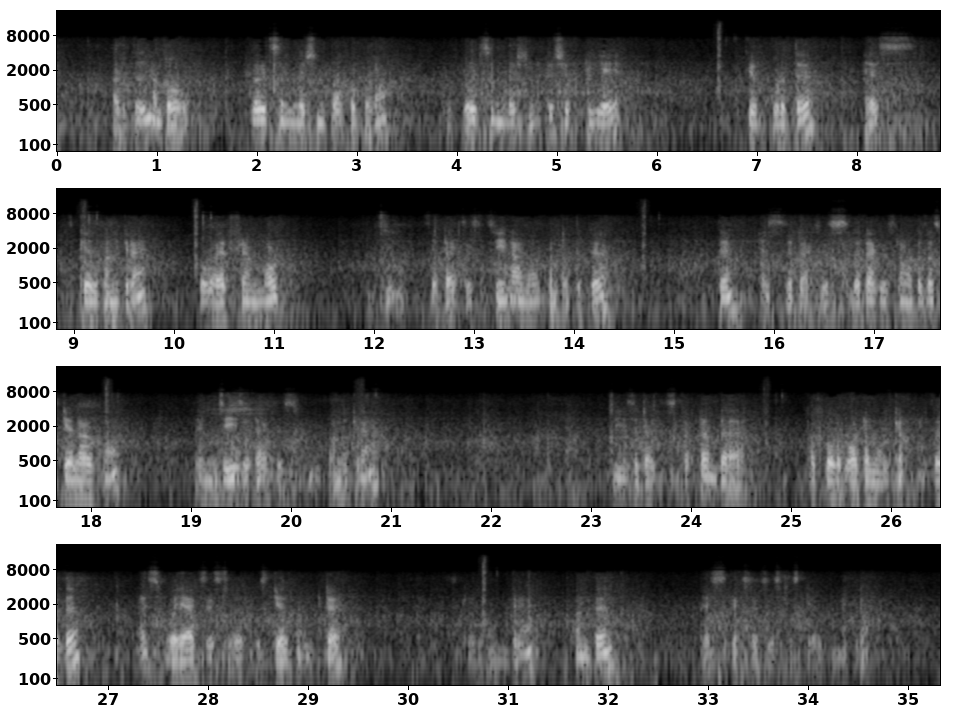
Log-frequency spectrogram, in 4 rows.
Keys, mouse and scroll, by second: 0.5-1.3 scroll down 2, 1.0 middle click, 2.1 middle click, 4.7 shift+a, 7.7 s, 10.2 click, 11.7 g, 15.7 s, 21.7 middle click, 23.0 g, 25.2 middle click, 26.0 scroll down 1, 27.0 s, 31.0 middle click, 32.7 s.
